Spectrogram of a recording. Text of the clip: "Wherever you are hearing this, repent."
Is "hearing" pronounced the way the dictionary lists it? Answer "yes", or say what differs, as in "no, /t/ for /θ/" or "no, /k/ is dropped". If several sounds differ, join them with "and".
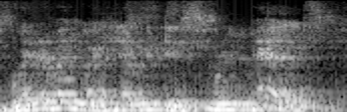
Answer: no, /ɹ/ is dropped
